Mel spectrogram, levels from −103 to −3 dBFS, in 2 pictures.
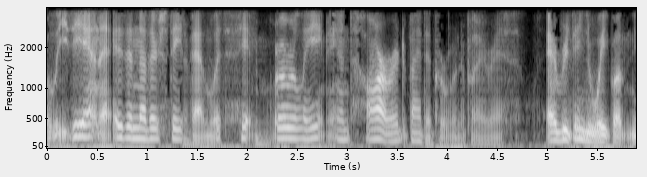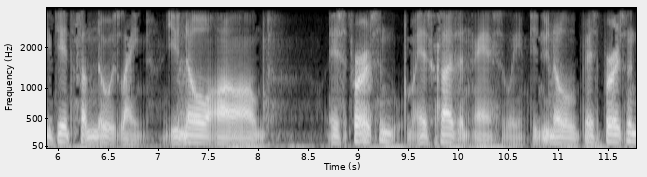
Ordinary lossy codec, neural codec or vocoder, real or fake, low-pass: AAC, 24 kbps; autoencoder, 22.05 kHz, a latent of 192 numbers a frame, VITS, trained on many speakers; fake; 3.6 kHz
